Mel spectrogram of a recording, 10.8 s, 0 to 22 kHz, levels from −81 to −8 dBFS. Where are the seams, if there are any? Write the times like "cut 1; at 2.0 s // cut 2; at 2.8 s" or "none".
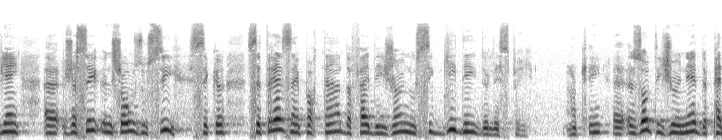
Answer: cut 1; at 9.1 s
